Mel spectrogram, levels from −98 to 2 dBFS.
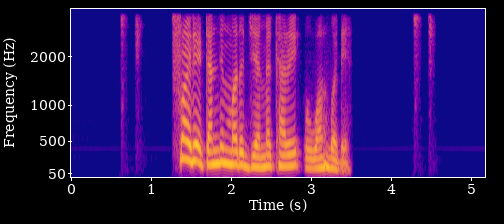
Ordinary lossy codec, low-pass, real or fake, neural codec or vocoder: none; 3.6 kHz; fake; codec, 16 kHz, 1 kbps, FunCodec, trained on Chinese and English, 50 frames a second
